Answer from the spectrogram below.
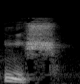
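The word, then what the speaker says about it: ish (אִישׁ): The Hebrew word for man here is the word ish. You could spell it in English I-Y-S-H. As some Bible dictionaries spell it. The Hebrew word for woman here is isha. You hear it. Man, woman, ish, isha.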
